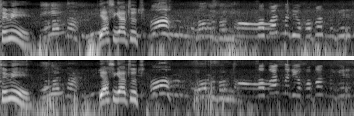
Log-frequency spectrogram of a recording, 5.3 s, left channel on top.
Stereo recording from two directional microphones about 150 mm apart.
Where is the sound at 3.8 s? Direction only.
55° left (ahead or behind).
